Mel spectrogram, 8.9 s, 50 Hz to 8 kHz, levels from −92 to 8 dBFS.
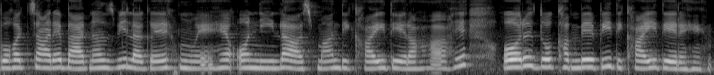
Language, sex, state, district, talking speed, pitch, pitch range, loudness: Hindi, female, Uttar Pradesh, Deoria, 150 wpm, 255 Hz, 245-270 Hz, -26 LUFS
